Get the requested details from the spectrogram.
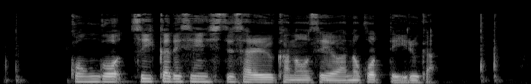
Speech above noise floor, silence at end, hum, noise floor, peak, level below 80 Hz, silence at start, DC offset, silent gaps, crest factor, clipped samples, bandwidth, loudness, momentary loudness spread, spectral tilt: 37 dB; 0.35 s; none; -61 dBFS; -6 dBFS; -54 dBFS; 0.15 s; under 0.1%; none; 18 dB; under 0.1%; 12 kHz; -25 LUFS; 19 LU; -5 dB/octave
